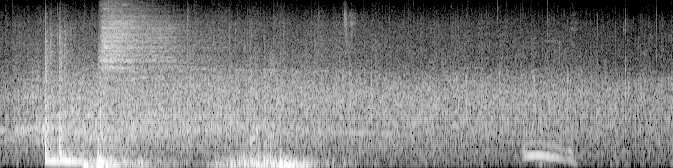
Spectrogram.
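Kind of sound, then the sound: crowd, audience clapping loudly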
